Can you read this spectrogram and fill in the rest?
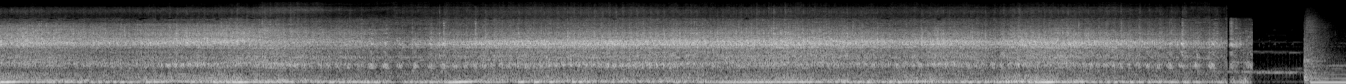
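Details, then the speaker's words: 1992 Ford Falcon EB II engine running loud, uneven and lumpy, firing on only about three cylinders; compression slightly down, spark well above expectation on test; misfire cause not yet confirmed. "you're wondering what all that noise was so did i it was so unhealthy and so unnatural and so much like a ford it also was only running on three cylinders or so go figure huh"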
